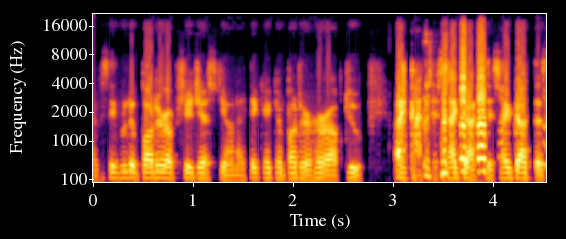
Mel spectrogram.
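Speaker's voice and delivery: spoken to oneself, psyching oneself up. Retelling what the speaker said to themself at the time, hushed tone. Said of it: "kind of like in a, a hushed tone".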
